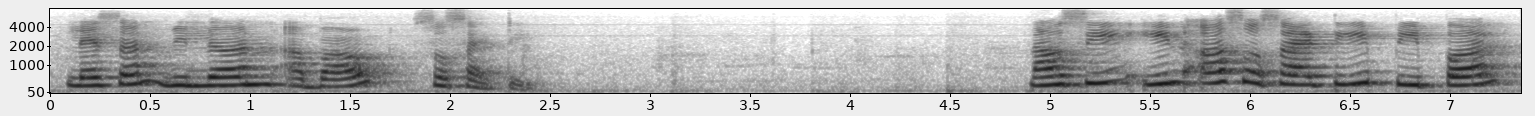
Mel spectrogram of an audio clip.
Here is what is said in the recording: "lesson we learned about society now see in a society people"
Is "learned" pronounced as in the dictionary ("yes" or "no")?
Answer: no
